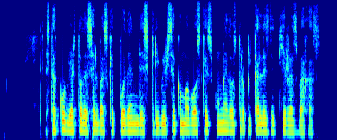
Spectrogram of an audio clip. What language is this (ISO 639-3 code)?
spa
